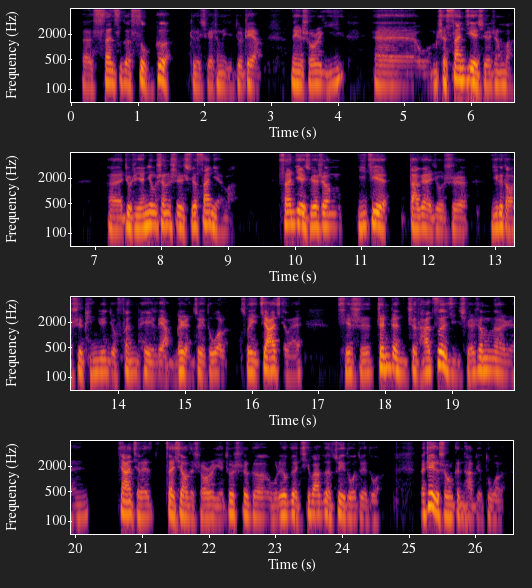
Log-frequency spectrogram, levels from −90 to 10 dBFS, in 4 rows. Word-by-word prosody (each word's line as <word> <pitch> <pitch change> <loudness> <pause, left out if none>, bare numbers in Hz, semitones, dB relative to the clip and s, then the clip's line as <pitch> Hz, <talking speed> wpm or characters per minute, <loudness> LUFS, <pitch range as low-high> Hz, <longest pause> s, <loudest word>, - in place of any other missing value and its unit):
呃， 110 -2 -10
3-4 140 +5 0
个、 140 -3 -4
4-5 135 +2 +1
个， 155 -1 +3 0.3
这 120 - -8
个 110 - -10
学 115 +3 -9
生 125 - -7
也 105 - -19
就 120 +2 -7
这 125 +2 -1
样。 120 - -5 0.4
那 135 -2 0
个 125 - -1
时 115 - -6
候 130 +1 -2
一 125 - -8 0.5
呃， 120 -2 -7 0.2
我 - - -27
们 130 - -7
是 145 - +2
3 165 +3 +6
届 150 -5 +7
学 125 +1 -4
生 130 0 -6
嘛， 125 - -8 0.6
呃， 120 -1 -3
就 140 - +3
是 130 - -4
研 135 +3 +4
究 155 -1 +4
生 155 0 +1
是 140 -2 0
学 145 +6 +2
3 160 +3 +2
年 115 -7 -3
嘛， 110 - -22 0.7
3 160 0 +4
届 160 -3 +7
学 145 +3 +4
生， 145 0 +1 0.3
1 145 +1 -2
届 150 -1 +6 0.3
大 130 - +2
概 130 -3 0
就 120 0 -7
是 115 +1 -7 0.3
一 135 -1 -3
个 145 - +5
导 115 -5 -2
师 115 +5 -2
平 120 +1 -8
均 130 -1 -5
就 120 -3 -9
分 125 +3 -6
配 120 -1 -5
2 110 -1 -5
个 135 +3 +3
人 120 -5 -1
最 120 0 -3
多 125 +3 -3
了， 110 - -14 0.2
所 130 - -1
以 125 - -1
加 140 +5 +7
起 145 -5 -6
来 110 +2 -14 0.5
其 125 0 -2
实 120 +2 -6
真 165 0 +5
正 140 -8 +1
是 130 +3 -2
他 130 +4 -1
自 180 +5 +8
己 120 -4 -9
学 120 +3 -5
生 145 +1 0
的 130 -3 -5
人 120 +4 -15 0.4
加 150 -1 +5
起 130 - -5
来 125 0 -4 0.3
在 145 -3 +3
校 130 0 +1
的 120 - -9
时 110 +2 -12
候 120 +1 -3
也 115 -1 -12
就 145 +6 -1
是 140 +1 -3
个 125 -2 -8
5-6 130 +4 0
个、 145 -2 -1
7-8 140 +5 -3
个， 150 -3 -3
最 130 +4 -1
多 120 0 -7
最 120 -2 -10
多， 105 -2 -16 0.6
那 150 - -3
这 230 +5 +10
个 150 - +5
时 135 - -2
候 125 -1 0
跟 125 0 -7
他 120 +1 -9
就 110 - -18
多 110 -2 -13
了。 105 - -26
125 Hz, 230 characters per minute, -22 LUFS, 120-145 Hz, 0.7 s, 这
